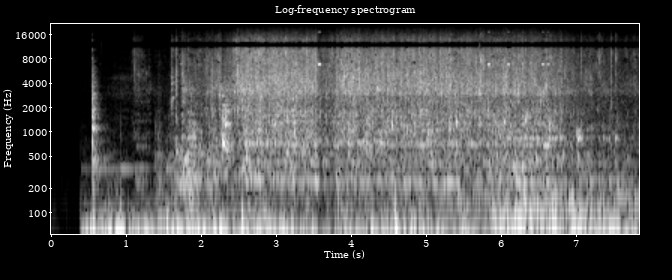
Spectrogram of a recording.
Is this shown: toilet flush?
yes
